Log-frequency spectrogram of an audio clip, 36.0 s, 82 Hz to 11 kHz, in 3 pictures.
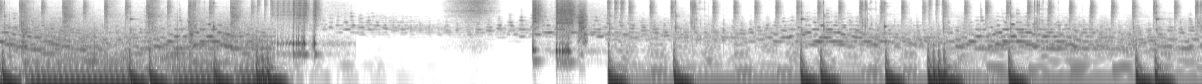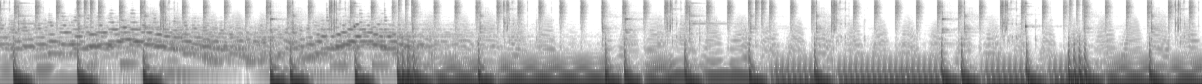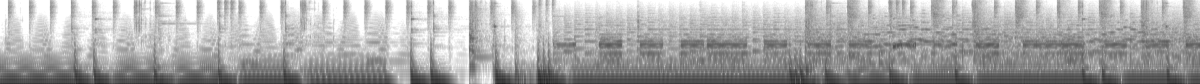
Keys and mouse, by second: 0.1 space, 2.0-4.8 drag, 4.8 space, 6.4 click, 7.7 space, 10.1 click, 14.2 ctrl+d, 14.8-19.6 drag, 21.4 v, 22.5-24.5 drag, 24.9 ctrl+d, 25.7 click, 29.8 p, 30.6-32.9 drag, 33.5 ctrl+d, 34.7-36.0 drag.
